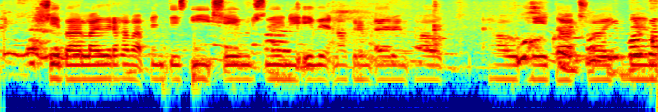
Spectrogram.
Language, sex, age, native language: Icelandic, male, 11, Icelandic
